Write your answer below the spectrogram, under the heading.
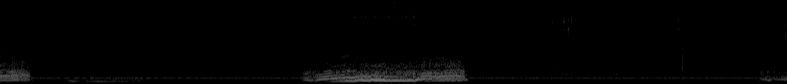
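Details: A sleeping Yorkshire Terrier snoring indoors: one long, rough, rasping snore lasting about a second and a half, with a steady faint hum and soft clicks around it.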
